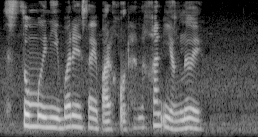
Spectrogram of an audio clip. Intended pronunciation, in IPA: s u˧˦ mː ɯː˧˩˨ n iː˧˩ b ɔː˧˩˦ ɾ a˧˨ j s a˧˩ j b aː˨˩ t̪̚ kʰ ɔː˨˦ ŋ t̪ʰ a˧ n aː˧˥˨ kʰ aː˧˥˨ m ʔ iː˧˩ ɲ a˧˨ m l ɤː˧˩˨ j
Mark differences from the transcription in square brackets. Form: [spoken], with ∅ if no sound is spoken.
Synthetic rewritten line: s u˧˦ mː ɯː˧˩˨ n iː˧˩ b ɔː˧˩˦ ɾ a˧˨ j s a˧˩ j b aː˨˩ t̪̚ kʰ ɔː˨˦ ŋ t̪ʰ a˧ n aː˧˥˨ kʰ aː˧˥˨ [n] ʔ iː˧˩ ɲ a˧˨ [ŋ] l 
